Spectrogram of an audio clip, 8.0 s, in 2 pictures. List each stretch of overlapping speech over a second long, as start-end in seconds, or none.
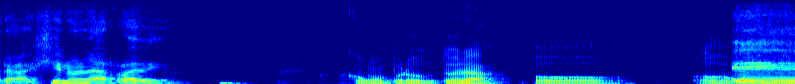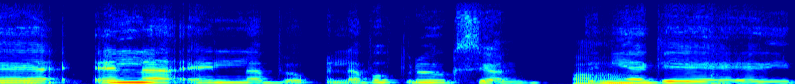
none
